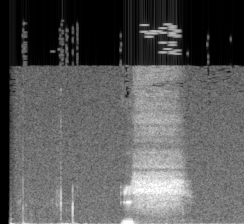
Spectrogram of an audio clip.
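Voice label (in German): "ich", German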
